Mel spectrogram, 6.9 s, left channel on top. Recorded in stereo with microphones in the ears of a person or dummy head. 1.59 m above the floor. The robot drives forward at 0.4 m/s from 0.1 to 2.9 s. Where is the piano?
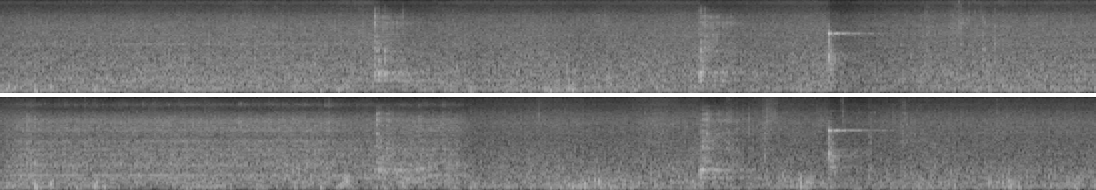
20° left (ahead or behind), 1.5 m.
